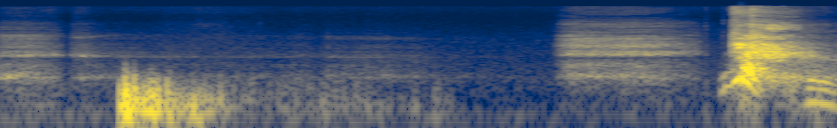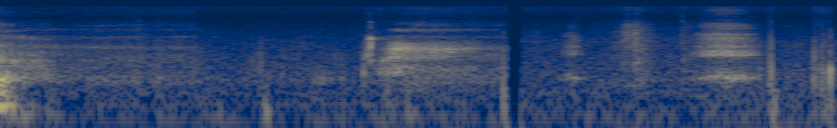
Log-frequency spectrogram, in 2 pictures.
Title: World Loudest Sneezes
